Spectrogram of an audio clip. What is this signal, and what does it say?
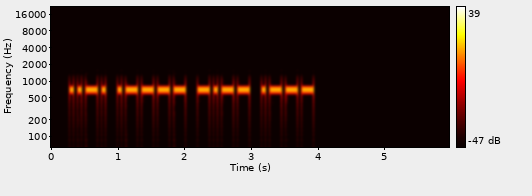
Morse code, heard as a keyed tone, about 20 wpm, 700 Hz. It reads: F1YJ
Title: DXCC-100 Call Signs - 4 Characters - 20wpm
